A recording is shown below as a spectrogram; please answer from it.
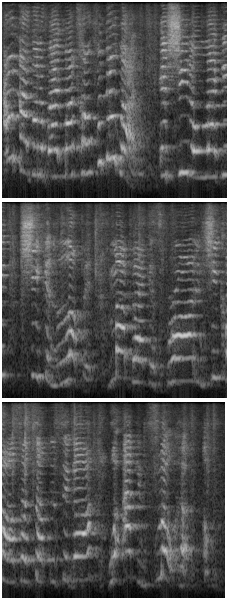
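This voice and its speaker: Lady acting jealous outspoken southern girlfriend in a play, heated, really high voice, far from the mic. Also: unhurried, hardly any pauses, pushed and bright, exaggerated voice. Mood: indignant, defiant. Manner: Southern folk dialect, heated. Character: fiercely jealous, outspoken young woman in love. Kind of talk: staged play reading. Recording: roomy, distant mic, faint noise.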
